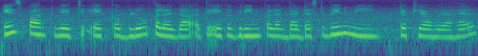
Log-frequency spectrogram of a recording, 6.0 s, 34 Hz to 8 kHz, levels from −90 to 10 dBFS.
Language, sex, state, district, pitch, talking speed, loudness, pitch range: Punjabi, female, Punjab, Kapurthala, 250 Hz, 170 wpm, -17 LUFS, 240-265 Hz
